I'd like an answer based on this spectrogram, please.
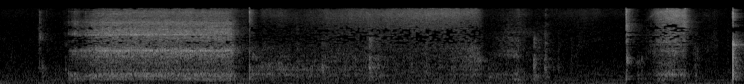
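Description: A loud airy hiss of about a second and a half, then a softer breathy hiss of about two seconds: a long direct-lung draw through a Wismec Reux rebuildable tank atomizer with its airflow wide open, then the exhale of a big cloud of vapour. A few short puffs follow near the end.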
